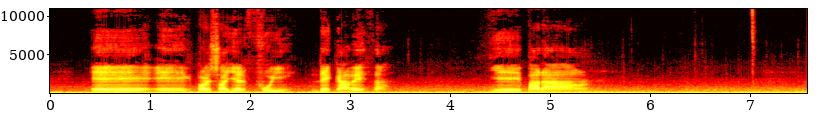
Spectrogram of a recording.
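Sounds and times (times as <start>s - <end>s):
Opel Mokka X crossover car driving: 0.0s - 7.5s
speech: 0.4s - 3.5s, 4.4s - 5.5s.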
